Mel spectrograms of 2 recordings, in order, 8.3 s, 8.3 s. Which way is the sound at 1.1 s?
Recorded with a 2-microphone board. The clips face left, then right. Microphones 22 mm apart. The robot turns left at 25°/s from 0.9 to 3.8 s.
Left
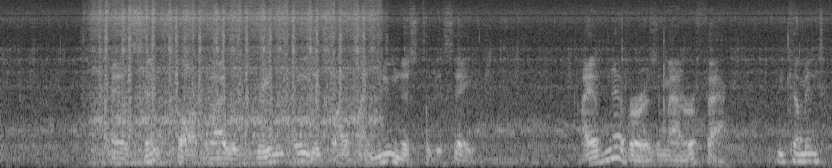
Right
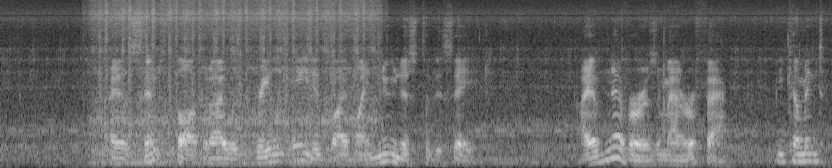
40° right.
